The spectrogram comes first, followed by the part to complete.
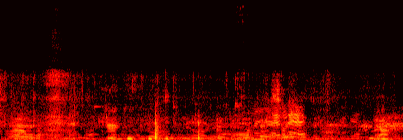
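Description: Several people's voices talking indistinctly.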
